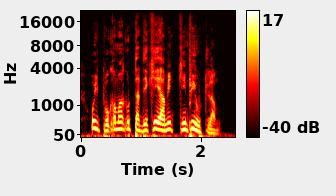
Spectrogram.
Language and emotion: Bengali, disgusted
